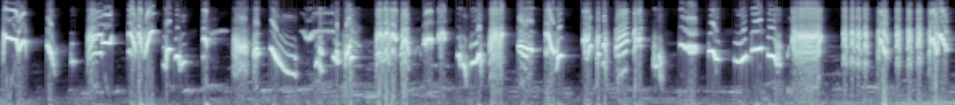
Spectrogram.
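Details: Oriental magpie-robin, described as calling a rival, giving a loud, fast, varied song of sharp whistles, harsh squawks and chattering notes, packed densely with brief gaps throughout.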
